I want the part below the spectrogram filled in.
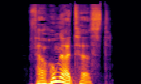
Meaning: inflection of verhungern: 1. second-person singular preterite 2. second-person singular subjunctive II
- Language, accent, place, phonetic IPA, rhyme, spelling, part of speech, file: German, Germany, Berlin, [fɛɐ̯ˈhʊŋɐtəst], -ʊŋɐtəst, verhungertest, verb, De-verhungertest.ogg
